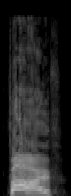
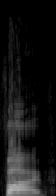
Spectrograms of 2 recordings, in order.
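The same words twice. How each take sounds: First: Loud, high, tense-throated projection; pitch raised with volume. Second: Loud and low-pitched projection; loud, relaxed throat. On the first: Coach showing the mistake, loud with raised pitch. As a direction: push it loud and let the pitch jump up. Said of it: "don't let your pitch go up". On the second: Coach showing the right way, loud but low. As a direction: project strongly while keeping the pitch down. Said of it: "Keep your throat relaxed". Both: Shown as a demonstration.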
